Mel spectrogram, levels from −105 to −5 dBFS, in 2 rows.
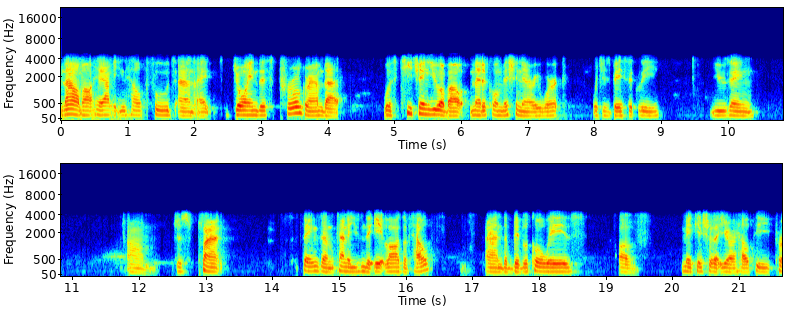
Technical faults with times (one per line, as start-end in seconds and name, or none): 0.00-21.65 Opus voice compression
